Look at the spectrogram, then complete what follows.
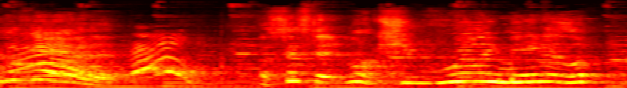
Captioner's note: jangle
